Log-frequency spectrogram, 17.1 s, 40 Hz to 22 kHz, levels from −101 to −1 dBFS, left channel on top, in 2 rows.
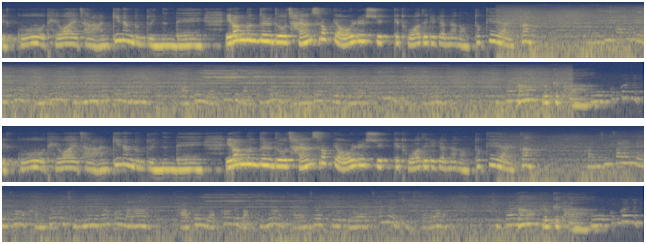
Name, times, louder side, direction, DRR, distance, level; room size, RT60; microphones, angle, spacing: voice 1, 0.0-7.1 15.5-16.5, left 1 dB, 15° left, 7 dB, 0.4 m, -23 dB
sound 1, 6.6-16.2, left 8 dB, 80° left, 0.4 m, -35 dB
voice 2, 7.7-10.6 10.9-14.5 15.1-17.1, right 1 dB, 25° right, 2 dB, 1.4 m, -34 dB
14.0 x 6.1 x 4.5 m, 0.85 s
head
